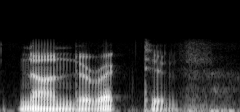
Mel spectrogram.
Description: (nŏndĭ-rĕktĭv, -dī-)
